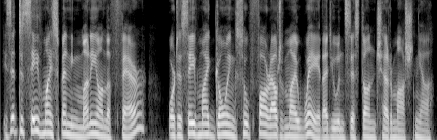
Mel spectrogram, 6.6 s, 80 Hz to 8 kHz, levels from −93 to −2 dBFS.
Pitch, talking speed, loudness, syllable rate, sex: 150 Hz, 240 wpm, -17 LUFS, 5.1 syllables/s, male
